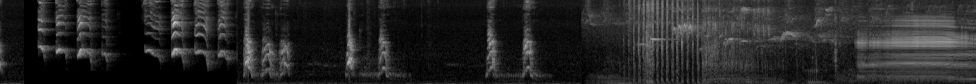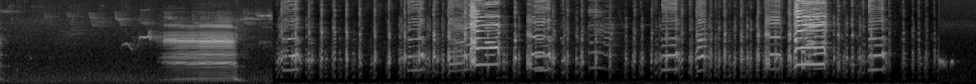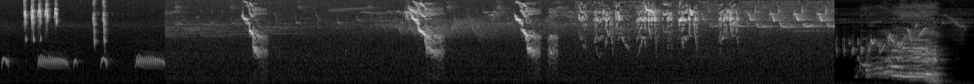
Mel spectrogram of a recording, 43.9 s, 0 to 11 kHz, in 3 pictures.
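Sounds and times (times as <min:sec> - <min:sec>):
high falling chick peeps: 0:08.8 - 0:13.4
hens clucking: 0:08.8 - 0:15.2.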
